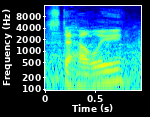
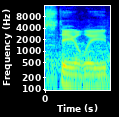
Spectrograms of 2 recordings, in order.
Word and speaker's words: Staheli: People usually pronounce it Staheli, but it's Staley, so thank you.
